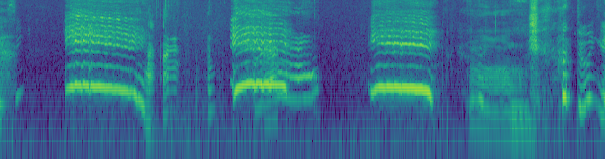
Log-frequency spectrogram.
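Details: Two-year-old female West Highland White Terrier howling back at people imitating horse sounds, which she answers though she ignores dog howls; three sustained, steady tonal howls about a second each, separated by pauses, followed by brief talking.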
